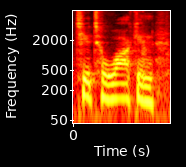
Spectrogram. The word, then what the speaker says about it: Teotihuacan: But Teotihuacan, with the emphasis on the hua, is apparently how you're supposed to do it.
